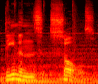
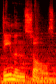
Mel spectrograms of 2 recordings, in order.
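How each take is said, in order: First: An 's' sound is heard after 'Demon'. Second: No 's' sound is heard after 'Demon'. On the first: The speaker calls it right. "It's Demon's Souls" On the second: The speaker calls it wrong. "It's it's not Demon Souls"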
